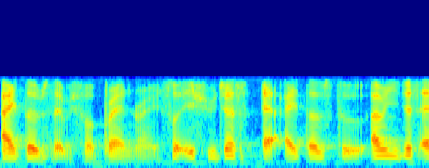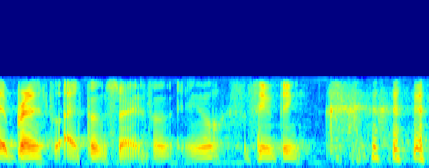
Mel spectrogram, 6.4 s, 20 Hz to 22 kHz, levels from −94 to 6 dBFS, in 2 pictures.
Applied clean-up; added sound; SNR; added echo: none; none; none; none.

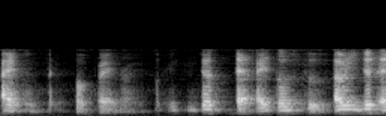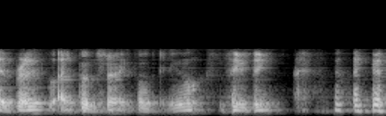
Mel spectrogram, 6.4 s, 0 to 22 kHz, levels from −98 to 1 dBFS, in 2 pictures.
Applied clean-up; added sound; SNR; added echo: neural mask model DeepFilterNet 3.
